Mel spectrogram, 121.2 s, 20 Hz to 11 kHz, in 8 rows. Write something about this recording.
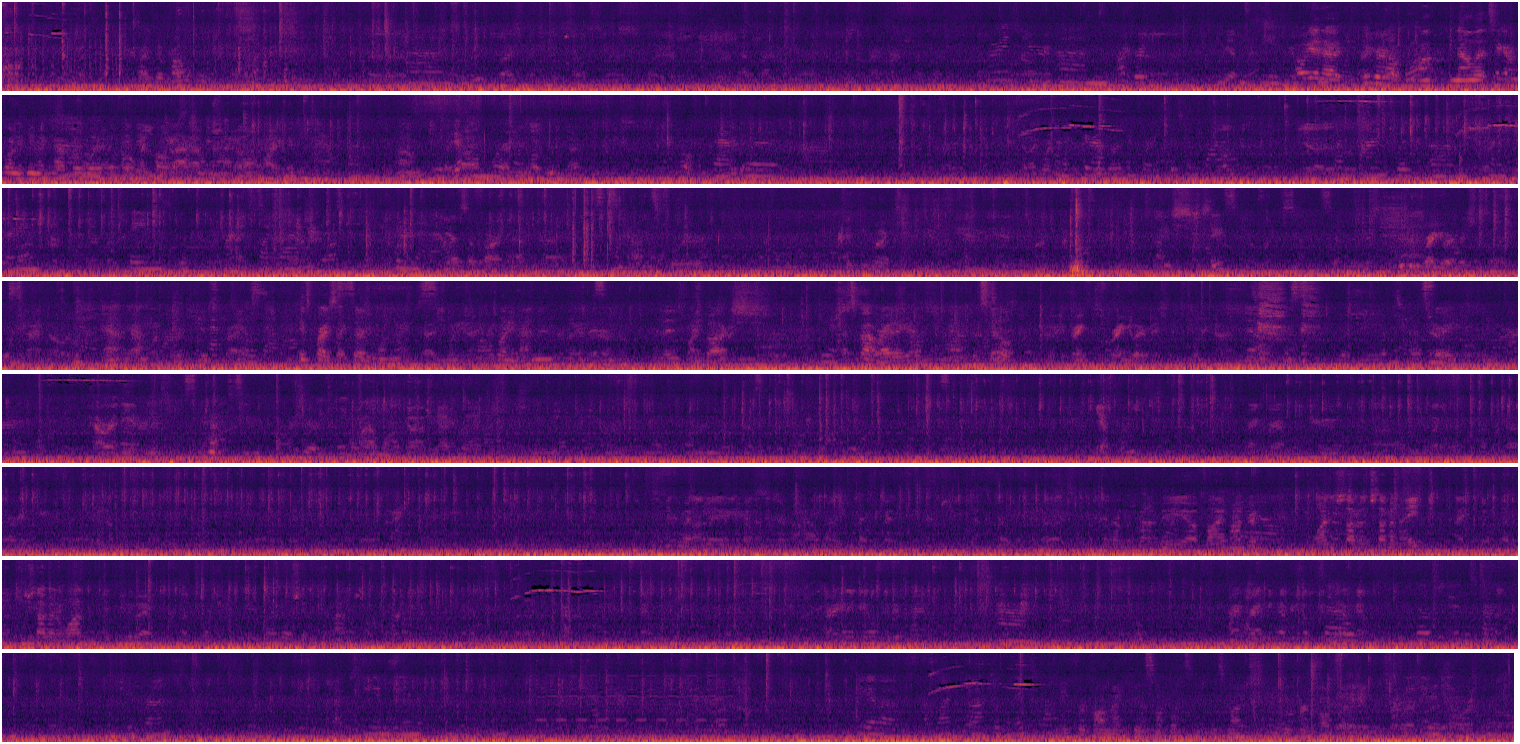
A short clip of the helpdesk. Best if you listen with headphones since it is a binaural recording. This is a little on the quiet side so raise your volume a little.
Recording chain: SP-TFB-2 -->sony HI mini disc recorder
